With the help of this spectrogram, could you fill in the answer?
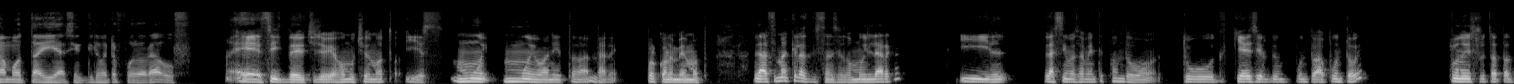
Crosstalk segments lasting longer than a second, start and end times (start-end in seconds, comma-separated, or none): none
